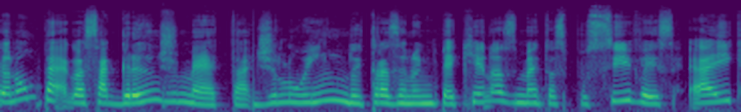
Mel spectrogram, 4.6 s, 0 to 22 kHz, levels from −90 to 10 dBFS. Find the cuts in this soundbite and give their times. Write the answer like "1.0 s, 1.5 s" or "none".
1.6 s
